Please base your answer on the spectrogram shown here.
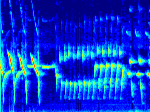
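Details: Timbrado canary, adult tutor singer for young birds: three loud descending swept notes, a brief steady whistle, then a soft even trill climbing in steps.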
